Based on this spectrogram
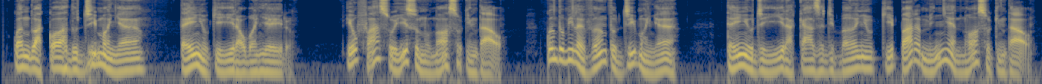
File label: portuguese brazilian audiobooks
